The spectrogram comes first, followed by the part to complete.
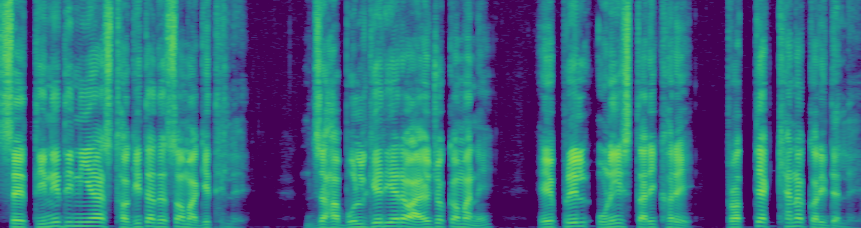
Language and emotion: Odia, neutral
